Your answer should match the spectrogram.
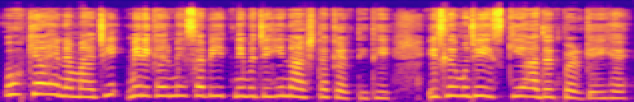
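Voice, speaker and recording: A woman's voice: very high voice, fairly even intonation, moderate pace, warm tone. A woman voicing a breezy, easygoing young daughter-in-law who casually makes excuses in a moral story. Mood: self-excusing. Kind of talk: animated moral story dialogue.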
